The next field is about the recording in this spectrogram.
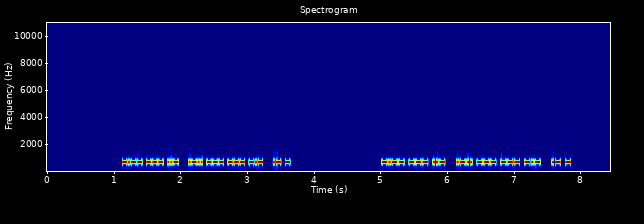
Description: Morse code, heard as a keyed tone, about 46 wpm, 700 Hz. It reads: YOU LOOK AT YOU LOOK AT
